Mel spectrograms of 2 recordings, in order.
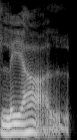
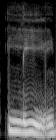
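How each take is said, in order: First: The first vowel is 'ay', then a separate 'a'. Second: The word sounds like 'leel', with an 'ee' vowel. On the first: This follows Spanish vowel sounds. The speaker calls it right. "it is leal ... the E is pronounced as A" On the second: This follows English reading habits. The speaker calls it wrong. "some people pronounce is lil because they're doing the English pronunciation"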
